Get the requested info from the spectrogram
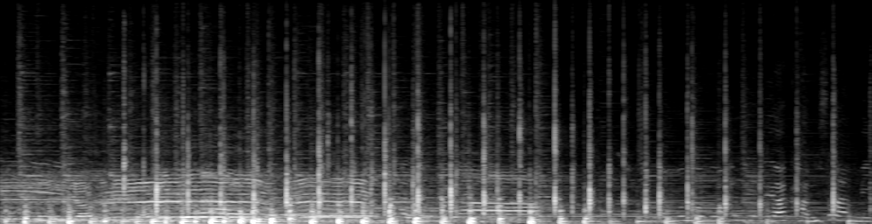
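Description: Group singing a worship song to two strummed acoustic guitars, with hands clapping along in a quick, even rhythm.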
